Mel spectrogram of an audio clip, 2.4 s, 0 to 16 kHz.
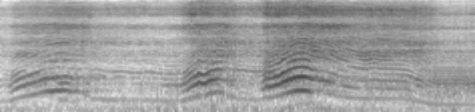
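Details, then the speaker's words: Old RTR Losi 454 nitro RC engine with TLR 2093 pipe, test and tune: high buzzing blips with uneven idle between; owner suspects low-speed needle lean. "I think maybe I'm a little lean on the bottom too."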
